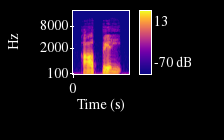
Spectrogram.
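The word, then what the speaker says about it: apple: এর জন্য লো আর শেষে ই থাকলে তার উচ্চারণ হয় না তাহলে কি হলো আপন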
